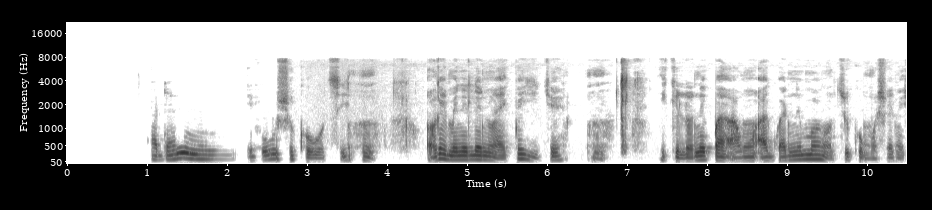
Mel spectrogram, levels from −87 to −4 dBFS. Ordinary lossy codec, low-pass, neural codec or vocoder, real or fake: none; none; none; real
